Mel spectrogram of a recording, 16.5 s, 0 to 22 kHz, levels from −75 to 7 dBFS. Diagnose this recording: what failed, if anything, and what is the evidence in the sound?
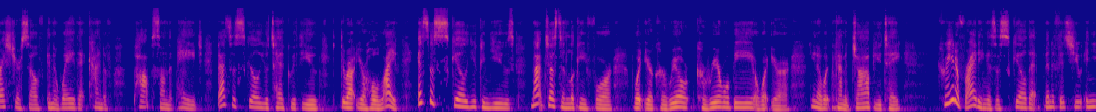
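The microphone volume stepped up at 3.99 s, a call processing fault. The speech and the background noise rise together by about 5 dB in one step. The call software judged the input too quiet and raised the device's input volume at once.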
